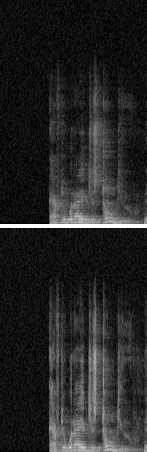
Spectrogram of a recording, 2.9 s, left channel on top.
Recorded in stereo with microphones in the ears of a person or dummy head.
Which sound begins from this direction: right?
A man speaking, at 1.0 s.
